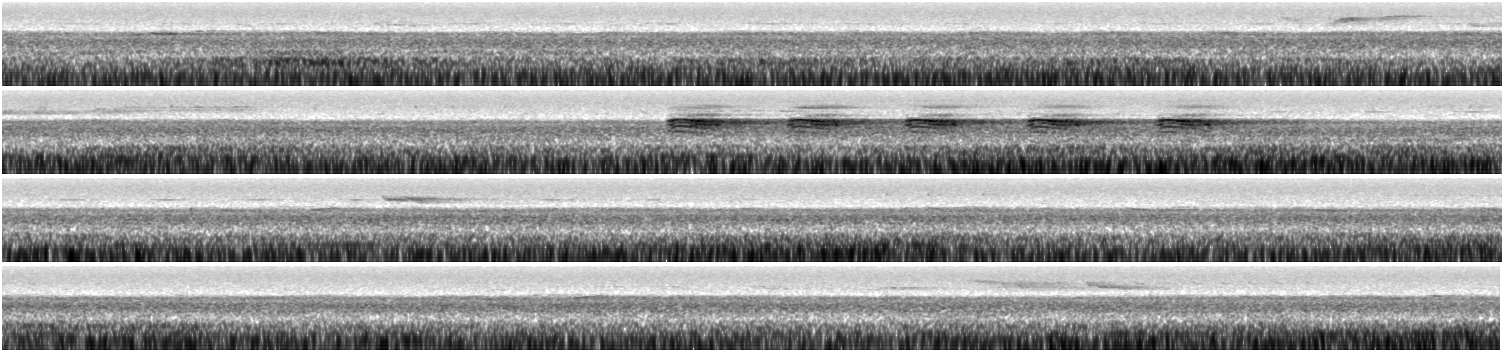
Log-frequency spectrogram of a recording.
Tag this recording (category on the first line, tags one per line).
Soundscapes > Nature
soundscape
natural-soundscape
